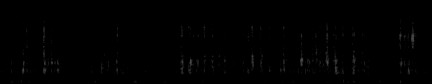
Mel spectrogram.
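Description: A thin wooden stylus held in the fingertips scratches a flat page of black-coated scratch-art paper with a gold underlayer in a book. Repeated short, dry scratch strokes come in quick, irregular bursts, bright and crisp with almost no low end. The scratches stay quiet, with brief pauses between clusters.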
